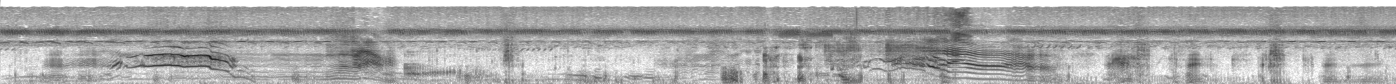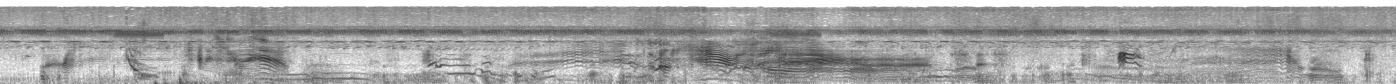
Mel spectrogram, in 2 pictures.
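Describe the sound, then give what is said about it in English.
Lions in the Mara roar and grunt in loud, rough bursts that come and go over nearly half a minute, with a steady high insect drone running underneath. “of the day watching out for the lions, who quite sensibly were undercover in the shade, hidden away in dense areas of croton thicket.”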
